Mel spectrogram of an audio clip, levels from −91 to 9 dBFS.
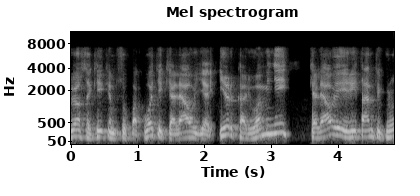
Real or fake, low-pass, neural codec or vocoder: real; 7.2 kHz; none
